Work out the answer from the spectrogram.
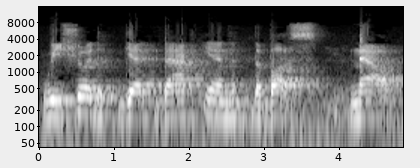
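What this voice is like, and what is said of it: Deep voice, East African accent. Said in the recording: “He said in his perfect English, deep voice, East African accent,”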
